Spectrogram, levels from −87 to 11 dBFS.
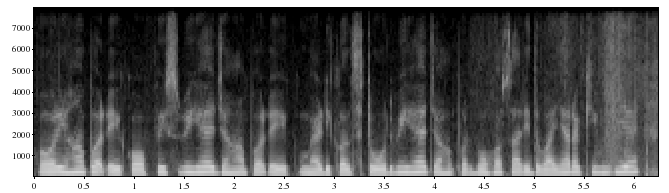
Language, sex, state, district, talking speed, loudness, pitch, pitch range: Hindi, female, Himachal Pradesh, Shimla, 210 wpm, -13 LUFS, 210 Hz, 200-225 Hz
